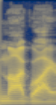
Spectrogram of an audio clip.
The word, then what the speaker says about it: Mogwai: Mogwai. That's got to be Mogwai, right?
